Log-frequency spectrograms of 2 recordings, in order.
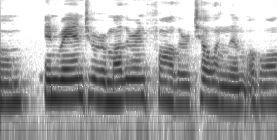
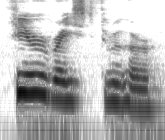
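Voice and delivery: ordinary delivery, nothing marked

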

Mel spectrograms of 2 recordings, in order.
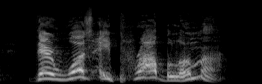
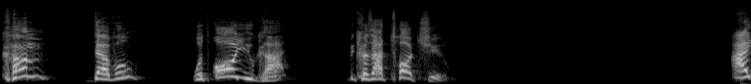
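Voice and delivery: God calling out the devil; 2 semitones higher, 4 dB louder than usual. Acted. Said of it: "It is".

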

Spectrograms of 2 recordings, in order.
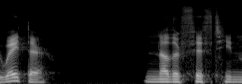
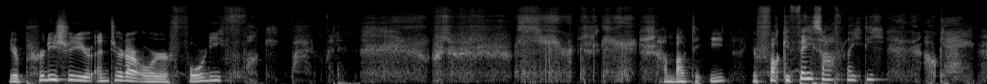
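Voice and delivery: furious whispered rant; seething whisper; 6 semitones higher than usual. Retold or imitated. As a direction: hiss it out under your breath, hungry and furious. Hangry muttering at waitress.

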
